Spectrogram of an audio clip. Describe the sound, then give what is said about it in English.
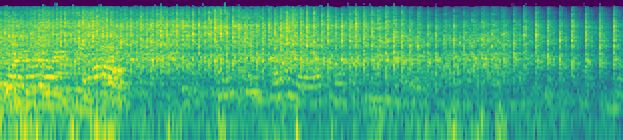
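A prize wheel spins with a rapid ratchet clicking that gradually slows, the clicks spacing out toward the end, over a busy background of crowd noise and voices. “Um, or you want to spin the wheel?”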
